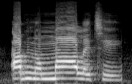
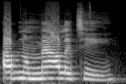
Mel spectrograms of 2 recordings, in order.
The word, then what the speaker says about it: abnormality: syllable from the ending examples are abnormality counting from the back we have abnormality one two three the third syllable receive the loudest stress so you go abnormality stress in your mouth louder than the other syllables here we have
